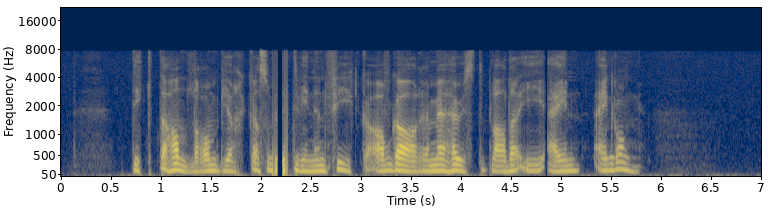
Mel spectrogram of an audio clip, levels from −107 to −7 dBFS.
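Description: Speech over a G.722 wideband link, with packet loss on an ADPCM call: from 2.12 to 2.37 s, just after "handlar om bjørka", about 100 ms drops out in scattered silent holes, longest 60 ms, and again briefly around 4.83 s, each followed by a slightly distorted recovery as the decoder's predictor resynchronises.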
